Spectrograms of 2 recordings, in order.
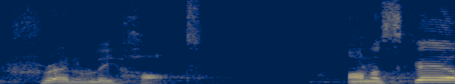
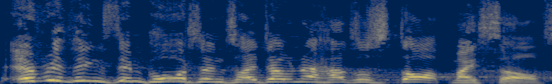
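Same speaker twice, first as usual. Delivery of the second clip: high, louder exasperated cry; frantic kid; 8 semitones higher, 5 dB louder than usual. Retold or imitated. Boy underlining every sentence, high and louder in exasperation. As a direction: blurt it out like a boy who can't stop.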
